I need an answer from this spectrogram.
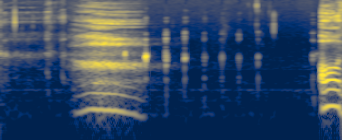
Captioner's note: Amanda laughs; gasps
